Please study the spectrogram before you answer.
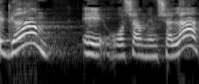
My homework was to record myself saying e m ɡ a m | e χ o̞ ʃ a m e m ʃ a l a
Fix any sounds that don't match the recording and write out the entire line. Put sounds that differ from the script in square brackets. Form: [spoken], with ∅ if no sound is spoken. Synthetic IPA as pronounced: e [∅] ɡ a m | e [ʁ] o̞ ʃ a m e m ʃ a l a

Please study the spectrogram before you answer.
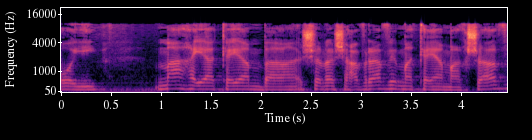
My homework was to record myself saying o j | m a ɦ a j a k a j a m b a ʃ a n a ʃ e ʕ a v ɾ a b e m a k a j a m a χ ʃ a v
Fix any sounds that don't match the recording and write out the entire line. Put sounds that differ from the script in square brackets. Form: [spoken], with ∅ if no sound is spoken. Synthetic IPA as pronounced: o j | m a ɦ a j a k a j a m b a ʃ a n a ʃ e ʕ a v ɾ a [v] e m a k a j a m a χ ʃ a v

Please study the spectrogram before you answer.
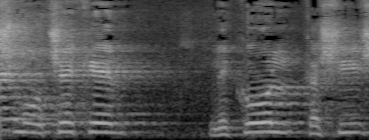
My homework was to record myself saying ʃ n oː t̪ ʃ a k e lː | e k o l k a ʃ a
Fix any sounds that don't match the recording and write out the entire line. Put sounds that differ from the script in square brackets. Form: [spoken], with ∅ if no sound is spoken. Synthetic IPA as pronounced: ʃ [m] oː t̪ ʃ [e] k e lː | e k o l k a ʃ [i]

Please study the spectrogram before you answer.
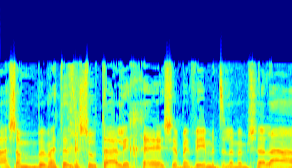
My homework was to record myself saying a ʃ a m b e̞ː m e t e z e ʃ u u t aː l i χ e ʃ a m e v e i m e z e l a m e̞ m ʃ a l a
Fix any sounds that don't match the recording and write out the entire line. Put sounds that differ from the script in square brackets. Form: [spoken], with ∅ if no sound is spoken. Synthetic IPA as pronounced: a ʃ a m b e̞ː m e t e z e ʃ u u t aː l i χ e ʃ [e] m e v [i] i m e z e l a m e̞ m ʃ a l a

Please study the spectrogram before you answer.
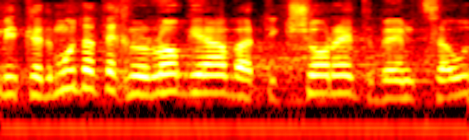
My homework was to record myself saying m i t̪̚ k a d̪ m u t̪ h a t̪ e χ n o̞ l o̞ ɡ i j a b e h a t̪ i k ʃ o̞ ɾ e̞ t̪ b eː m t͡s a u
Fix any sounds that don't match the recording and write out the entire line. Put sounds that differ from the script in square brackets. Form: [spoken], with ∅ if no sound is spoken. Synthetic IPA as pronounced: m i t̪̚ k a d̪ m u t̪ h a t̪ e χ n o̞ l o̞ ɡ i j a [v] e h a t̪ i k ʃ o̞ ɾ e̞ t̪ b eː m t͡s a u

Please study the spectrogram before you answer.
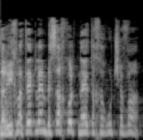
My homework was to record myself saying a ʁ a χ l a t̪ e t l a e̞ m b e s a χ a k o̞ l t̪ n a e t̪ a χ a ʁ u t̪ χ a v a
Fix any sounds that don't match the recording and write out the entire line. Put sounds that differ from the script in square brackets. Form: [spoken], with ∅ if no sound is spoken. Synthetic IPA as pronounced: a ʁ [i] χ l a t̪ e t l a e̞ m b e s a χ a k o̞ l t̪ n a e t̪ a χ a ʁ u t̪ [ʃ] a v a

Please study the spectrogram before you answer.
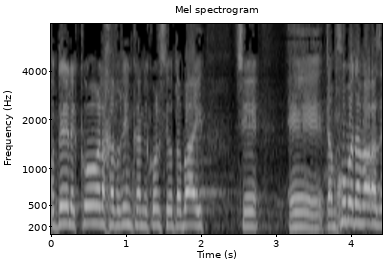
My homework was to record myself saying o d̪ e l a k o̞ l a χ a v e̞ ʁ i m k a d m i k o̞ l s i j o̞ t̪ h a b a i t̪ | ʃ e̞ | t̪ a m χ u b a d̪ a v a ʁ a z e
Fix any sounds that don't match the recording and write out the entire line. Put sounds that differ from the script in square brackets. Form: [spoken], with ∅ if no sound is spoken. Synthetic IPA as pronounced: o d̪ e l [e] k o̞ l a χ a v e̞ ʁ i m k a [n] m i k o̞ l s i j o̞ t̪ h a b a i t̪ | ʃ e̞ | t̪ a m χ u b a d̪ a v a ʁ a z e

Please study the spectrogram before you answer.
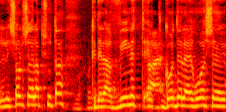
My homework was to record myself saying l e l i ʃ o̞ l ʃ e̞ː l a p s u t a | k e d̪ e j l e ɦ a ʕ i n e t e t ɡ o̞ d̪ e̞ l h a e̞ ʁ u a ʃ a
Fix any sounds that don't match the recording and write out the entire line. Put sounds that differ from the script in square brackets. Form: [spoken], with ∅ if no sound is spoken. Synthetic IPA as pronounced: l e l i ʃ o̞ l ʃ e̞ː l a p [ʃ] u t a | k e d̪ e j l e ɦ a [v] i n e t e t ɡ o̞ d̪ e̞ l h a e̞ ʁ u a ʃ [e]

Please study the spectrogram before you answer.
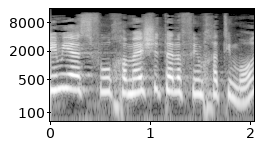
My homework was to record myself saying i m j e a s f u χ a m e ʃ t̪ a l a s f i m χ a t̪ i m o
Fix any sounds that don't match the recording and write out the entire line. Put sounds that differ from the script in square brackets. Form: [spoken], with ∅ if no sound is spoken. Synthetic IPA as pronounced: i m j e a s f u χ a m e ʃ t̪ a l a [∅] f i m χ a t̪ i m o

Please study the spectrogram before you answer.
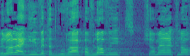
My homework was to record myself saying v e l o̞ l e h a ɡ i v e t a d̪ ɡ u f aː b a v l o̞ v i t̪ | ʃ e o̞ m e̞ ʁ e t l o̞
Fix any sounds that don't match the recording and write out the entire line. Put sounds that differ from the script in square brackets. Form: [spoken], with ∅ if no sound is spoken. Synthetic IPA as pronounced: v e l o̞ l e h a ɡ i v e t a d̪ ɡ u [v] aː [p] a v l o̞ v i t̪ | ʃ e o̞ m e̞ ʁ e t l o̞

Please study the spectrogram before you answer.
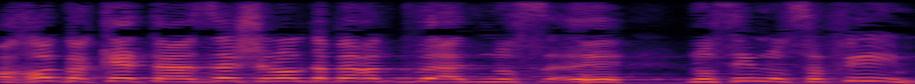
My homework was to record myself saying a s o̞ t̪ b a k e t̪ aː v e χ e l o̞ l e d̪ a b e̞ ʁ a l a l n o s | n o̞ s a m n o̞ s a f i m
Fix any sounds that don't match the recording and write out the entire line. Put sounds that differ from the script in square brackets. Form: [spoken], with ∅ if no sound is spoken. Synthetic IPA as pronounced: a [χ] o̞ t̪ b a k e t̪ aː [z] e [ʃ] e l o̞ l e d̪ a b e̞ ʁ a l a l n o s | n o̞ s [i] m n o̞ s a f i m

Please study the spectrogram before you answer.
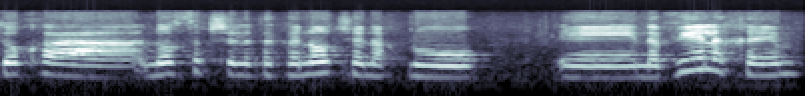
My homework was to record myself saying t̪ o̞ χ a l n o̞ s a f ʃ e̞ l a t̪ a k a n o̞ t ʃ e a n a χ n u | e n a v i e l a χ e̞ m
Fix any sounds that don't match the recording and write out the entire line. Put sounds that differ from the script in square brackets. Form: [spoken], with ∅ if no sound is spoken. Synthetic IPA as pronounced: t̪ o̞ χ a [∅] n o̞ s a f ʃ e̞ l a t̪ a k a n o̞ t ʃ e a n a χ n u | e n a v i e l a χ e̞ m

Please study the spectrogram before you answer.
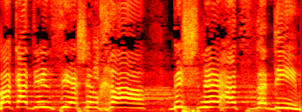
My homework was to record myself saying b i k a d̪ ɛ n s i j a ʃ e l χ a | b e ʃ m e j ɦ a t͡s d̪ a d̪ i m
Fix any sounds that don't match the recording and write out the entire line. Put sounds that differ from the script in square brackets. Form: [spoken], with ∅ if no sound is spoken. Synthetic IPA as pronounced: b [a] k a d̪ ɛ n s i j a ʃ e l χ a | b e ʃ [n] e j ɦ a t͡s d̪ a d̪ i m

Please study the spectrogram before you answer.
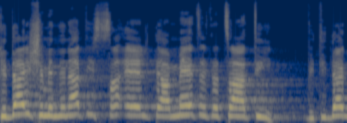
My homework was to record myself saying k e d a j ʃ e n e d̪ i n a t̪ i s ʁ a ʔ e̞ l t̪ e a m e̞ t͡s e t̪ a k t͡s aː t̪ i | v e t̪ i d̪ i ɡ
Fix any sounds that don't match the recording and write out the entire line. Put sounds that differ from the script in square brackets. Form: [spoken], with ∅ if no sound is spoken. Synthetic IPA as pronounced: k e d a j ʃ e [m] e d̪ i n a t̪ i s ʁ a ʔ e̞ l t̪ e a m e̞ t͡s e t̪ a [∅] t͡s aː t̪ i | v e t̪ i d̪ [a] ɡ

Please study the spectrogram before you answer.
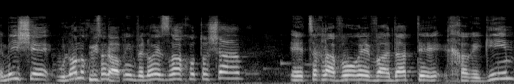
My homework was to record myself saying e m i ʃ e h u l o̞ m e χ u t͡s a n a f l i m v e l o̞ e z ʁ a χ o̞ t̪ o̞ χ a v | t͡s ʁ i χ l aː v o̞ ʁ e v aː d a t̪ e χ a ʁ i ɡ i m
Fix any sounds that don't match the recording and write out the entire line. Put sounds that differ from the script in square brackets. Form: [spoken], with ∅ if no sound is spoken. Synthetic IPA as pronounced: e m i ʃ e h u l o̞ m e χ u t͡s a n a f l i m v e l o̞ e z ʁ a χ o̞ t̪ o̞ [ʃ] a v | t͡s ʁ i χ l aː v o̞ ʁ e v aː d a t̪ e χ a ʁ i ɡ i m

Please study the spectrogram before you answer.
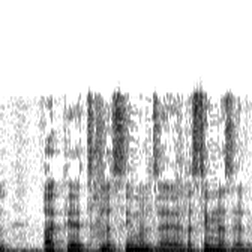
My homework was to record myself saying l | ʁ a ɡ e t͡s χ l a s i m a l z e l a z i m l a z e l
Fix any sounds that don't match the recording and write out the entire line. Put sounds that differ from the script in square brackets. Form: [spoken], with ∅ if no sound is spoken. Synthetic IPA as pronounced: l | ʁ a [k] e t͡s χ l a s i m a l z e l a [s] i m l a z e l

